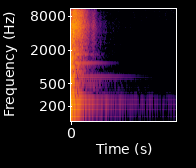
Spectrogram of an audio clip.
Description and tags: Unprocessed snare drum sample (3 of 4) which was created during the last recordings with my band. Recorded with a dynamic microphone. I would describe the sound as a "rock snare which wants to be a funk snare".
